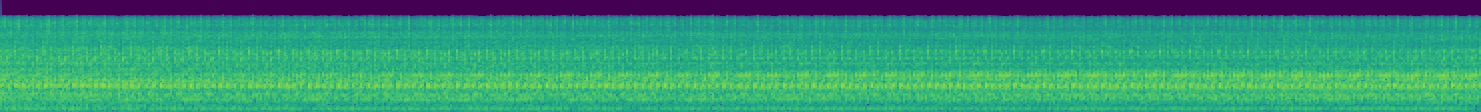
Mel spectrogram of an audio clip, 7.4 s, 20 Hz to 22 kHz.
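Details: Renault F4R engine at idle: sharp, regular ticking clatter about three per second over steady idle; top-end noise, cause unclear; abnormal engine noise.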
